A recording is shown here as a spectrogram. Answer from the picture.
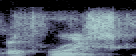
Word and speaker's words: Auchroisk: All right, so the way you pronounce this, Auchroisk, the CH is more of a TH sound.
